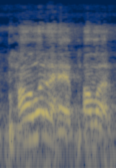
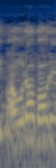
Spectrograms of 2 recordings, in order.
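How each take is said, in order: First: 'भंवर' said firmly, ending on the r with no added vowel; corrected standard form. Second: 'भंवरा भंवरी' with drawn-in colloquial -रा and -री endings; ठेठ colloquial form. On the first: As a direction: stress 'भंवर' as the correct word. ('भंवर' पर ज़ोर, शुद्ध रूप, अंत में रा या री नहीं) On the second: ('भंवरा भंवरी', ठेठ बोली वाले रा-री अंत के साथ) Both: Shown as a demonstration. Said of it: "भंवरा भंवरी मत बोलो".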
